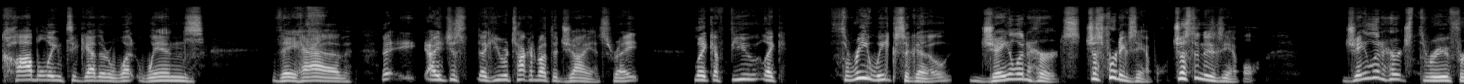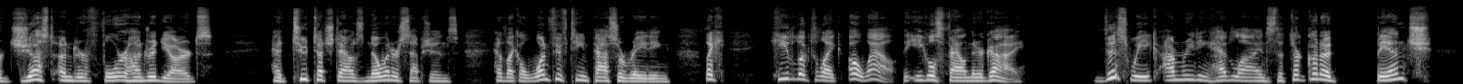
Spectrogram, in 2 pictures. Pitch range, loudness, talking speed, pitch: 160-220 Hz, -18 LUFS, 150 wpm, 185 Hz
